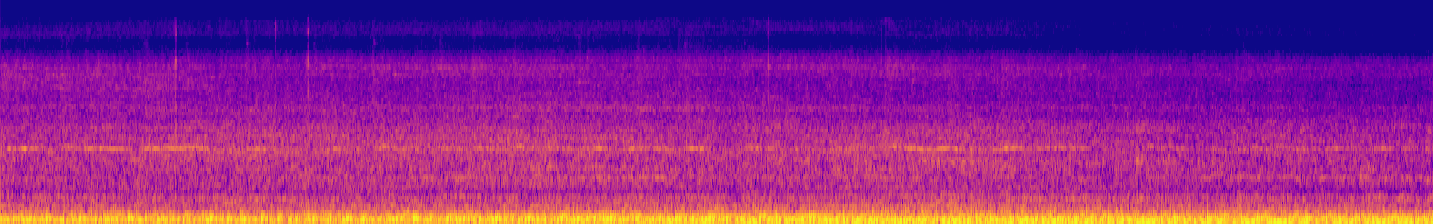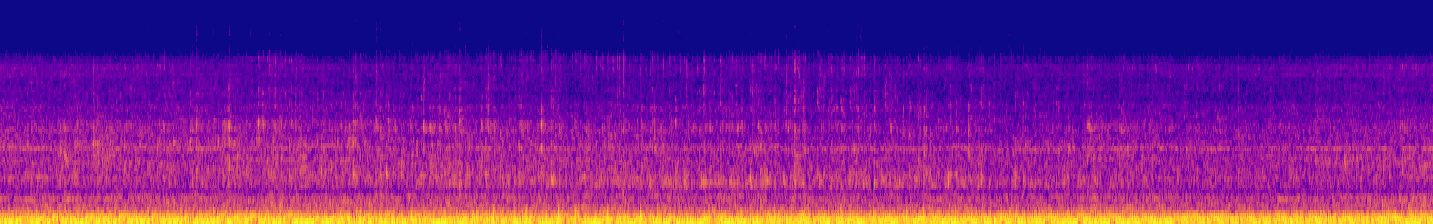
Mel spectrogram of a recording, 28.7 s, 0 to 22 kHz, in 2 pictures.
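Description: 1955 Chevrolet Bel Air's 327 small-block V8 idling steadily.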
